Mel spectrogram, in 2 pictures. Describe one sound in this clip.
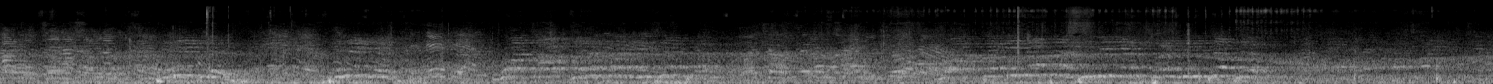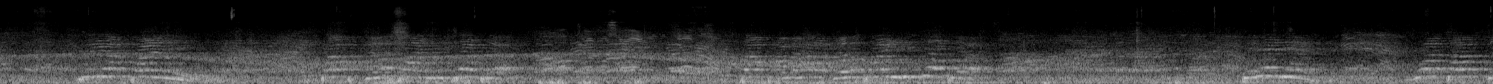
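A crowd of men and women chants loudly in unison outdoors.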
